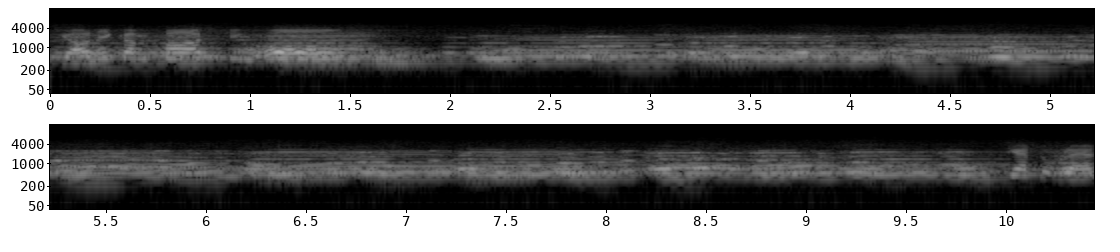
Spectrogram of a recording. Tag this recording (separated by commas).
Music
